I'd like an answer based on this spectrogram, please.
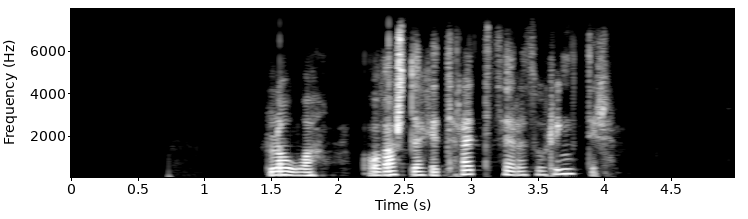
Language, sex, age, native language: Icelandic, female, 40-49, Icelandic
